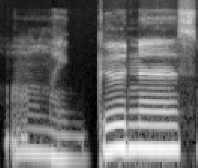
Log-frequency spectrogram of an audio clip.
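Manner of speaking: normal talking voice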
